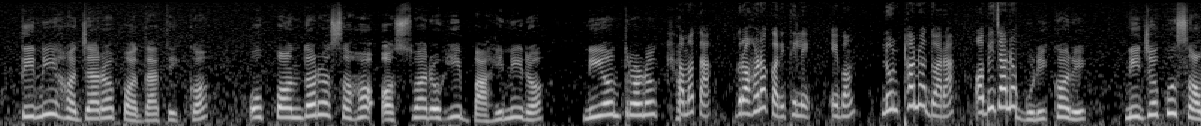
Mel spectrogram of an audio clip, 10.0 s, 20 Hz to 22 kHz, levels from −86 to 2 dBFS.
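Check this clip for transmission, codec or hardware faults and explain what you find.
Two faults stand out in this speech clip: heavy-handed noise reduction across the whole recording, and one passage running too fast.

Overdone noise removal, throughout: bands near the estimated noise floor are cut away, leaving near-silent gaps with twinkling specks, unlike plain low-bitrate smearing.

Section at the wrong speed, 5.67 to 8.47 s: the audio plays 1.68 times too fast, likely from resampling against the wrong clock. Pitch rises about ten semitones together with the hurried pace, which separates it from pitch-shifting alone.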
